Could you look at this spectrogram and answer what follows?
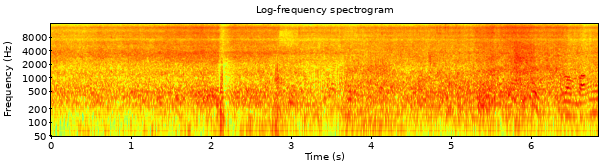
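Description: Large ocean waves break and wash onto a beach in strong wind, a continuous loud roar of surf with gusts buffeting the microphone and a few sharper crashes along the way.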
